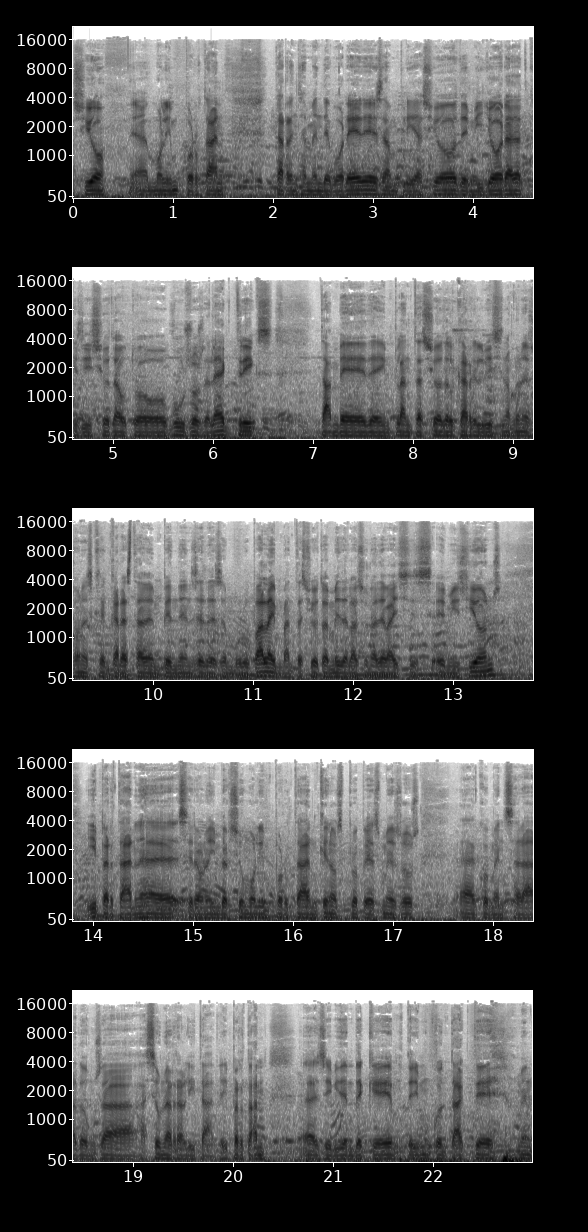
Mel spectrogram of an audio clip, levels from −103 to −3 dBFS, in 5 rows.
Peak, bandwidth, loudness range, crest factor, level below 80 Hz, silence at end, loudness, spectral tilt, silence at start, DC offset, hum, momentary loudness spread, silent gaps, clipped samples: 0 dBFS; 17 kHz; 3 LU; 16 dB; -26 dBFS; 0 s; -17 LUFS; -5.5 dB/octave; 0 s; 0.4%; none; 7 LU; none; under 0.1%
